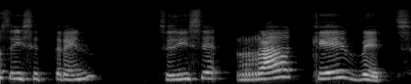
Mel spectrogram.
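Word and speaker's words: רכבת: eso es Cómo se dice tren se dice Raquel r a K e e b b de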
